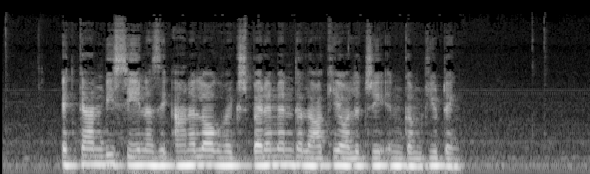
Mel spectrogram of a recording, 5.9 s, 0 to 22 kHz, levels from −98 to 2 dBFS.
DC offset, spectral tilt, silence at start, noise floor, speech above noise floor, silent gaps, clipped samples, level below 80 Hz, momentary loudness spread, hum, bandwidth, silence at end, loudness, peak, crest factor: under 0.1%; -7 dB/octave; 0.6 s; -47 dBFS; 35 dB; none; under 0.1%; -44 dBFS; 7 LU; none; 10.5 kHz; 1.25 s; -13 LUFS; -2 dBFS; 12 dB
